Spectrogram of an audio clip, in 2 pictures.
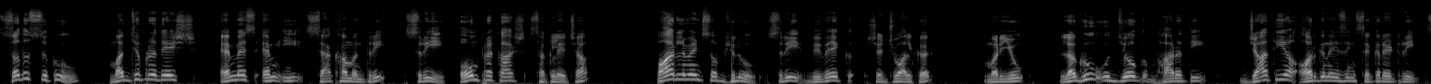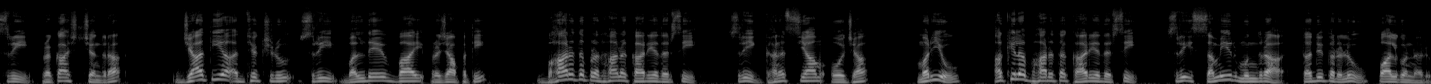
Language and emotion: Telugu, neutral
